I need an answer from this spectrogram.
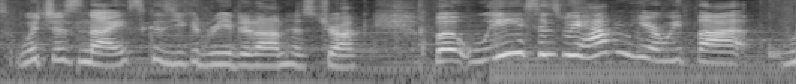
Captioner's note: none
